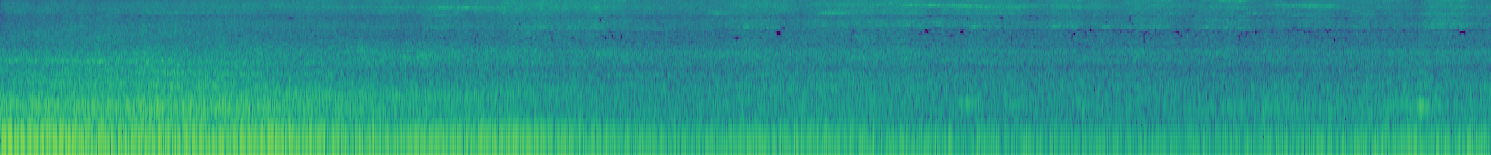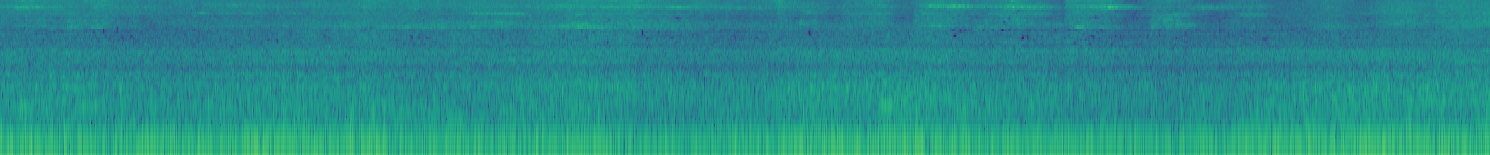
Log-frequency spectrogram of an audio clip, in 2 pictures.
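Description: A diesel-hauled freight train passing: the locomotive's low engine drone is strongest at the start and eases after about five seconds. A long run of wagons then rolls by with steady wheel noise and high-pitched wheel squeal coming and going.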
